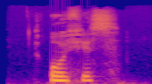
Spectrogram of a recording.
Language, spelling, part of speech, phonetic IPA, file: Russian, офис, noun, [ˈofʲɪs], Ru-офис.ogg
- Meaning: office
